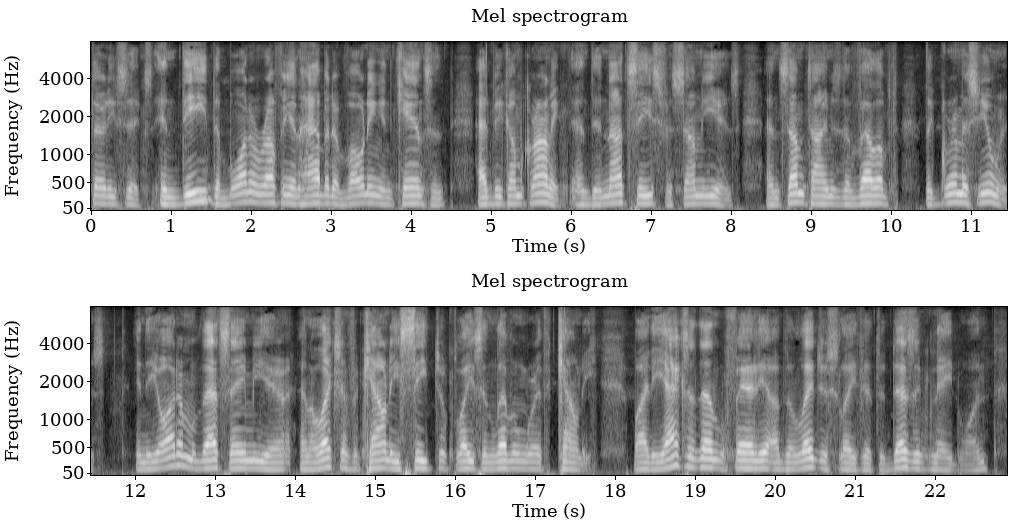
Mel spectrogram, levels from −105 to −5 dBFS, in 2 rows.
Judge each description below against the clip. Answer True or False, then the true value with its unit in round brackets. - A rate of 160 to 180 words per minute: False (135 wpm)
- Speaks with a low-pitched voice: True (130 Hz)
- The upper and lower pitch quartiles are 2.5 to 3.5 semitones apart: True (2.8 semitones)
